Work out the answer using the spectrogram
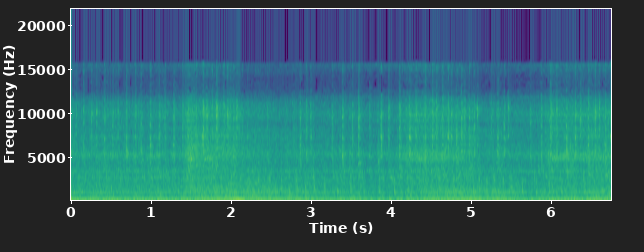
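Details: Truck that had its old Dodge engine swapped for a Chevy 350 V8 about 7 years ago but never finished, on old gas: low, uneven idle that stumbles and wavers in level; rough running, which the owner says is expected from the old gas.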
